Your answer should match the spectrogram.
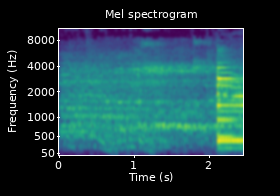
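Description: Faint ambience of a basketball game in a sports hall, with distant voices.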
